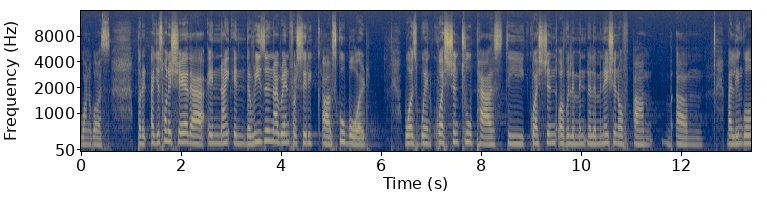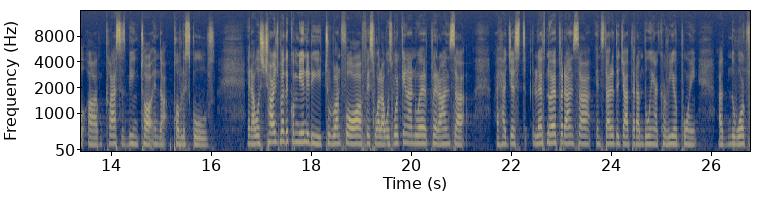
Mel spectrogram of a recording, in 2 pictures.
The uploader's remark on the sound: On this special broadcasting of the Holyoke City Council Ward Candidates Forum, at Kelly Elementary School, recorded on November 1st, 2017.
